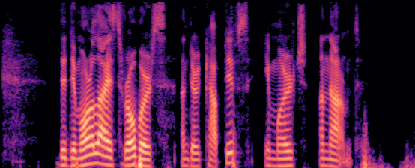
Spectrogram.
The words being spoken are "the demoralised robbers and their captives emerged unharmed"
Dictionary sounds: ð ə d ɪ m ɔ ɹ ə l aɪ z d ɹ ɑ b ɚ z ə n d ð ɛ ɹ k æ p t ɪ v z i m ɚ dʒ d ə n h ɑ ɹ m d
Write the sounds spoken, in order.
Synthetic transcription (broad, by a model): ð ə d ɪ m ɔ ɹ ə l aɪ z d ɹ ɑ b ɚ s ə n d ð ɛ ɹ k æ p t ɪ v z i m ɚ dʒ ə n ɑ ɹ m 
